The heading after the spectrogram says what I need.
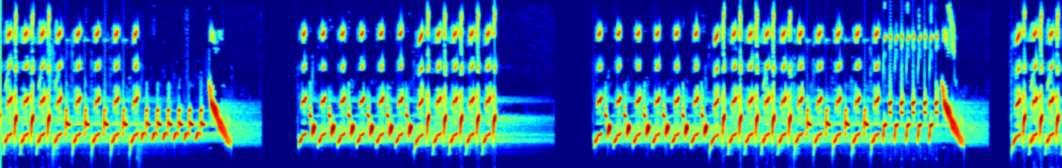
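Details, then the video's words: Repeated goldfinch song phrases: dense runs of high, rapid, tinkling chirps. Two of the phrases close with a long, descending buzzy slur. Short silences separate the four bursts. No other noise. "Magic of the melody of the goldfinch's song"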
